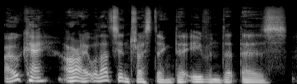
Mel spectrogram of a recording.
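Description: A man's voice: medium pitch, expressive, a little fast, dry recording, studio quality. A man co-hosting a podcast, casually discussing an audio drama and thoughtfully rephrasing as he goes. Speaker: podcast co-host.

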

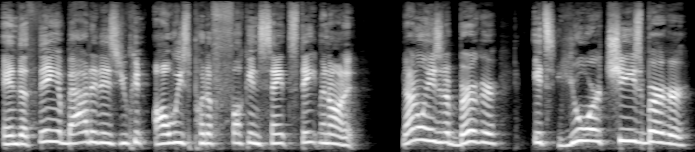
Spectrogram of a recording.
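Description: A man's voice: very high-pitched, fairly quick, sharp tone. A man with an American accent hosting a podcast in a casual comedic rant, slangy, swearing freely and emphatic with exasperation. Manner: slangy, conversational. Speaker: podcast host.

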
